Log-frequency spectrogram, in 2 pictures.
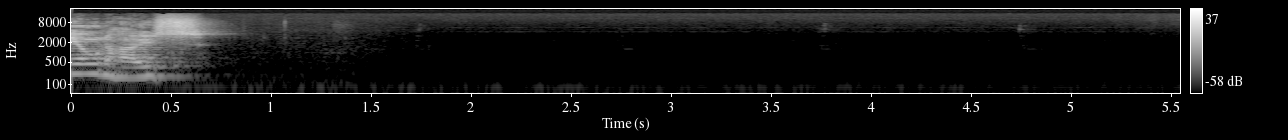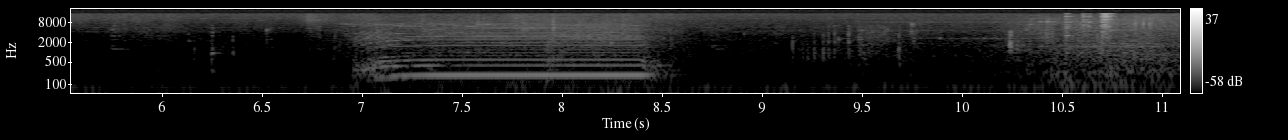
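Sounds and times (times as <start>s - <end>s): phone vibrating on wooden table: 7.2s - 8.6s.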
